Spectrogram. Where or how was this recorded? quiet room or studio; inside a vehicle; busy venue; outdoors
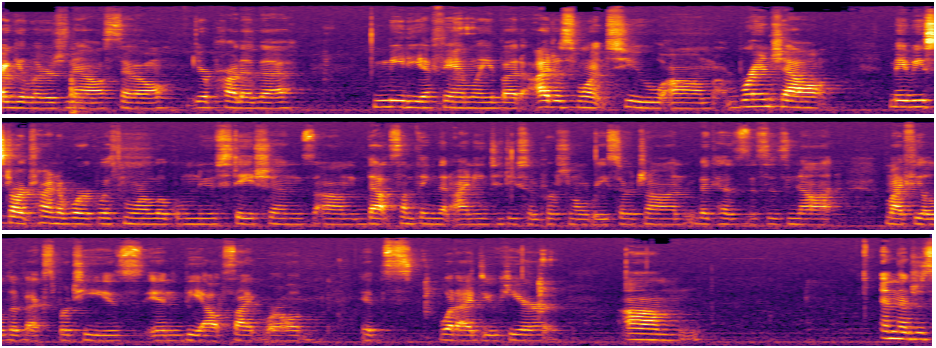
busy venue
